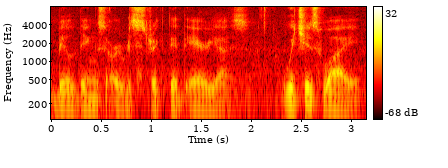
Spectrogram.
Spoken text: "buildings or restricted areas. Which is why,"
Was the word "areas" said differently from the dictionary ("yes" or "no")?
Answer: yes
